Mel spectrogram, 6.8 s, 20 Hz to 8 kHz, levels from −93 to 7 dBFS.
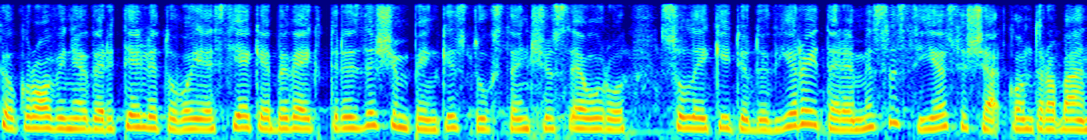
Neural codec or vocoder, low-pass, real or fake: codec, 16 kHz, 4.8 kbps, FACodec; 7.2 kHz; fake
